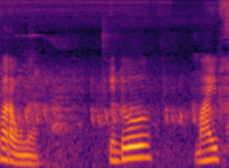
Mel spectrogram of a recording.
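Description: A man's voice: a drawn-out syllable falling in pitch at the start, then a second held syllable about a second in, part of his talk.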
